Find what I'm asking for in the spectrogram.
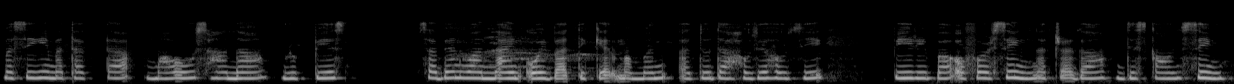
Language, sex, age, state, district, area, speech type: Manipuri, female, 30-45, Manipur, Senapati, rural, read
